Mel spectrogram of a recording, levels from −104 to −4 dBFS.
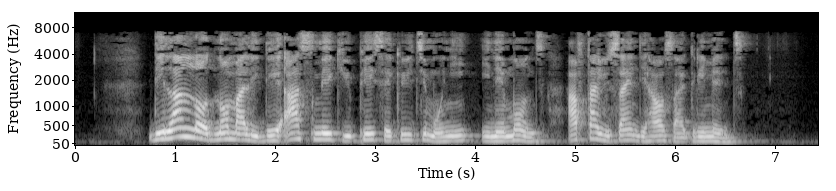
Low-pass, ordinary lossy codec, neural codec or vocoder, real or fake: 7.2 kHz; MP3, 32 kbps; codec, 16 kHz, 16 kbps, FunCodec, trained on Chinese and English, 50 frames a second; fake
